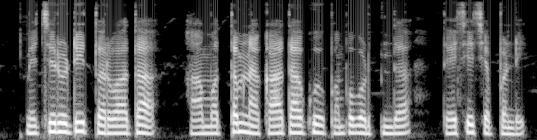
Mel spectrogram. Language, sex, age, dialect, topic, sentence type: Telugu, male, 18-24, Central/Coastal, banking, question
